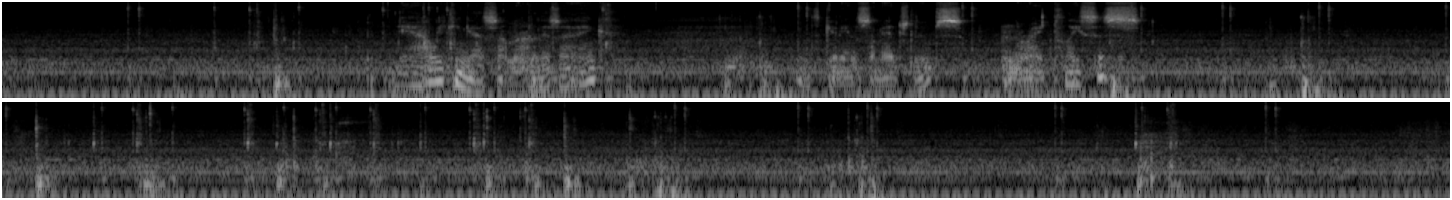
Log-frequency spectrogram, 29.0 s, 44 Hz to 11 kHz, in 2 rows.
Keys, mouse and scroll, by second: 1.7-2.8 scroll up 3, 2.1 middle click, 2.8 Tab, 3.0 middle click, 4.0-4.3 scroll down 3, 4.3 shift+middle click, 4.8 scroll up 1, 5.3 Tab, 5.5 middle click, 6.3-7.2 scroll up 1, 7.2 scroll up 1, 7.5 ctrl+r, 11.1 ctrl+r, 13.0 ctrl+r, 14.9 Tab, 15.1-15.9 scroll down 2, 15.5 middle click, 16.0 alt+a, 16.2 middle click, 17.3 shift+middle click, 17.9 middle click, 18.5-19.4 scroll up 2, 18.7 middle click, 19.4 middle click, 20.2 Tab, 21.0 ctrl+r, 23.1 ctrl+r, 25.5-25.9 scroll down 2, 25.9 shift+middle click, 27.1 click.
